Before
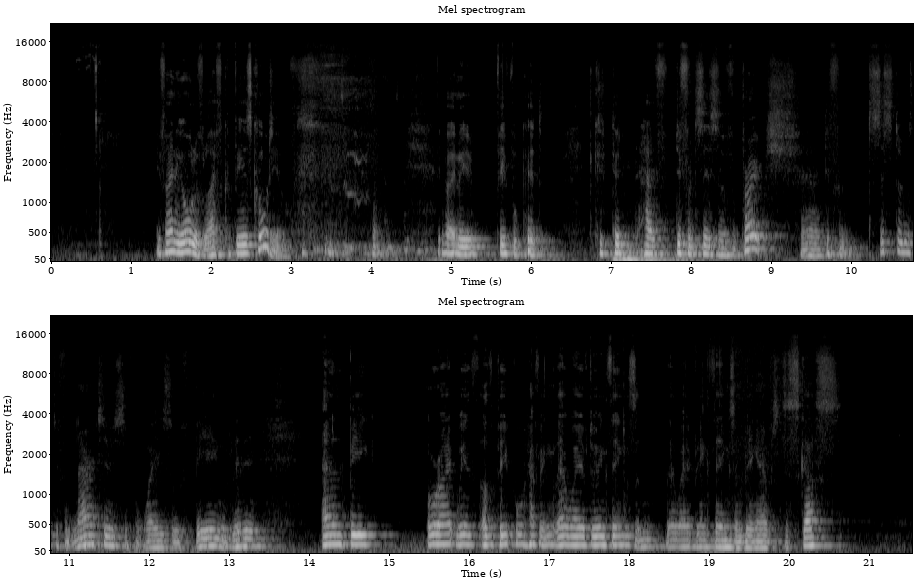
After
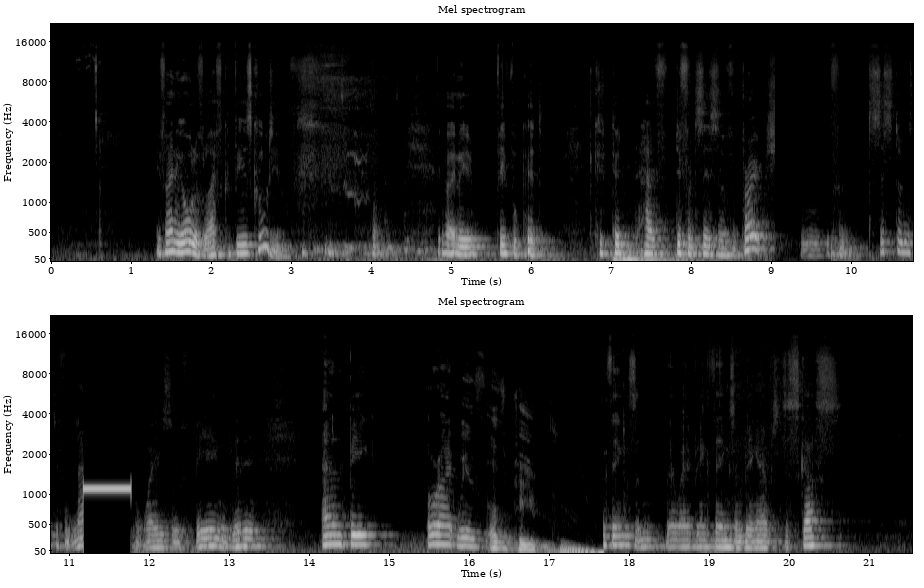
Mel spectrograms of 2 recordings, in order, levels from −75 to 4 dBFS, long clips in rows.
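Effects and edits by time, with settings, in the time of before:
2.05–3.79 band shelf 540 Hz -10.5 dB
9.04–9.75 vocal tract filter u
11.17–11.77 bleep 1100 Hz -19 dBFS
15.63 tape stop 2.05 s

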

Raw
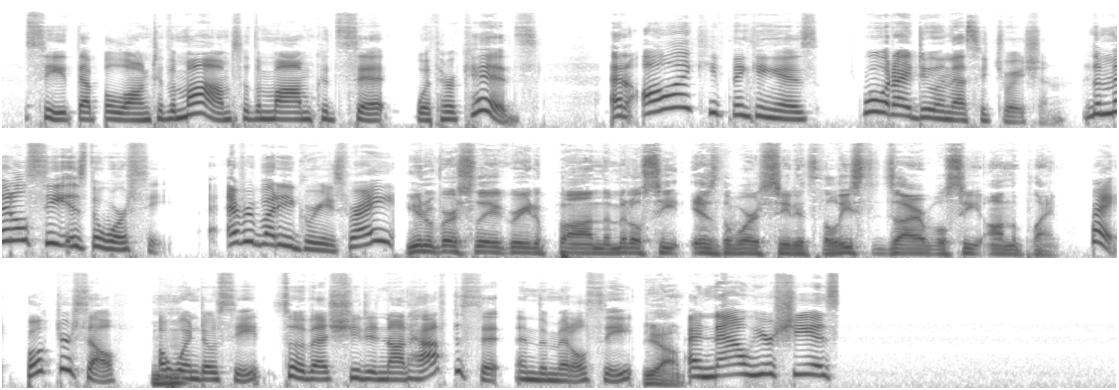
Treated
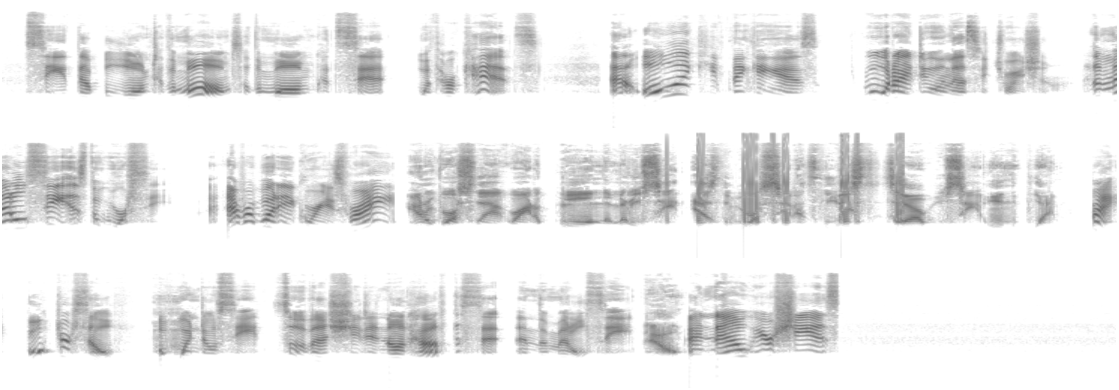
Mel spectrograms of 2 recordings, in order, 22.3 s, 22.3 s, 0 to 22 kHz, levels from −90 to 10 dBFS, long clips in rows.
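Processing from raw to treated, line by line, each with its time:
11.83–13.44 wrapped overs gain 16 dB
whole clip: Chebyshev high-pass 1200 Hz, order 10; dynamic EQ 4800 Hz, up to +6 dB, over -48 dBFS, Q 3.2; compressor 1.5:1, threshold -39 dBFS; gain +2.5 dB

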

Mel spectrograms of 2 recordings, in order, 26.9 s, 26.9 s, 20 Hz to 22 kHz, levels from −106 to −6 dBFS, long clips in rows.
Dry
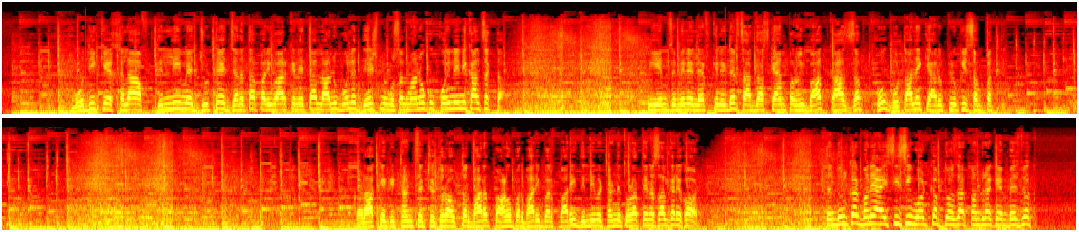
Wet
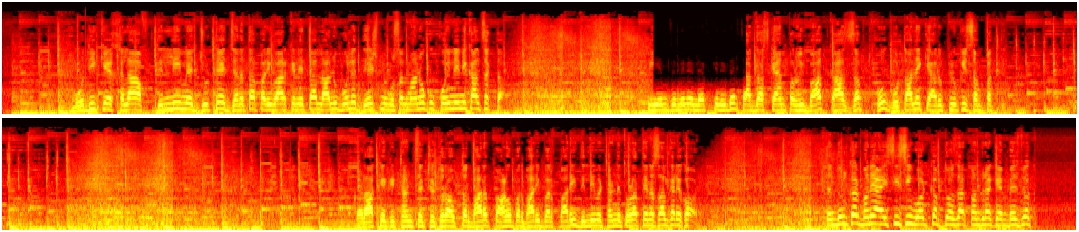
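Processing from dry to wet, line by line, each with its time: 8.13–9.3 inverse Chebyshev low-pass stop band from 1400 Hz
22.01–23.11 compressor, threshold -30 dBFS

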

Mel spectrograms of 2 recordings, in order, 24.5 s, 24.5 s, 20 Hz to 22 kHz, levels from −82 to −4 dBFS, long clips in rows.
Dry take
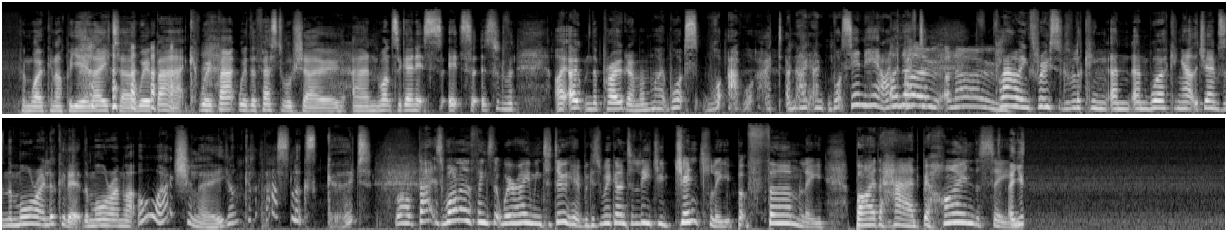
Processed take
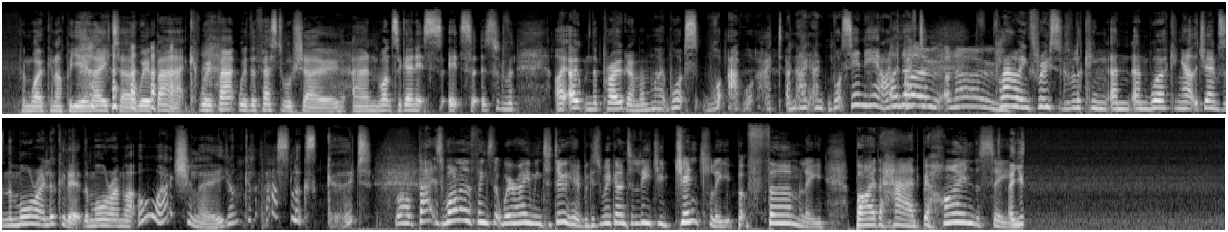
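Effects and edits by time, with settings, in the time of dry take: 11.58–15.72 HPF 160 Hz

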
